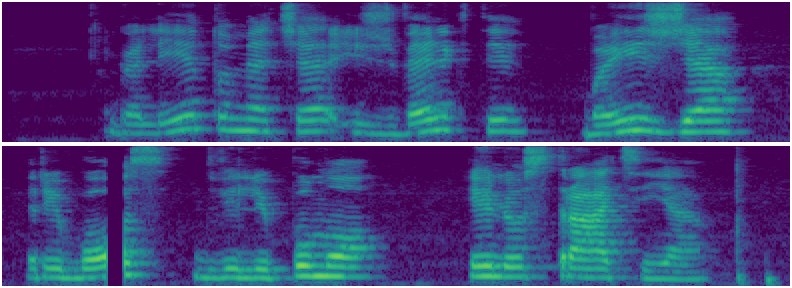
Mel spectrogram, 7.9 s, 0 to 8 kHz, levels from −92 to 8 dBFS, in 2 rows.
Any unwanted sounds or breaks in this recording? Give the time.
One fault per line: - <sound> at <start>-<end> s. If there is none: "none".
- dropout at 4.5-4.6 s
